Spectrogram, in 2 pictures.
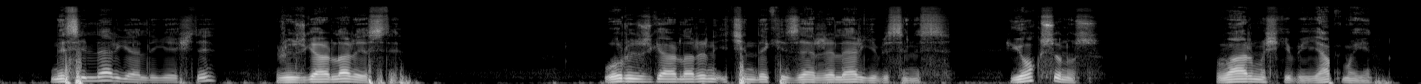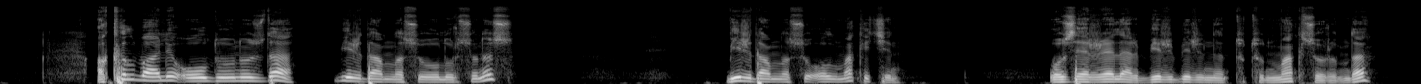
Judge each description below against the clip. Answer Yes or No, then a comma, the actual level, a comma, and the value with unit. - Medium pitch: No, low, 115 Hz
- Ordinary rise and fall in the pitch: No, wide, 5.7 semitones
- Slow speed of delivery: Yes, slow, 65 wpm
